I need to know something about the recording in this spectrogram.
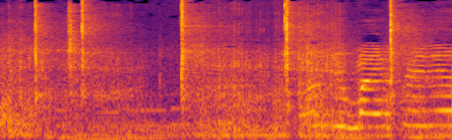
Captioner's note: metal and plastic clanking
